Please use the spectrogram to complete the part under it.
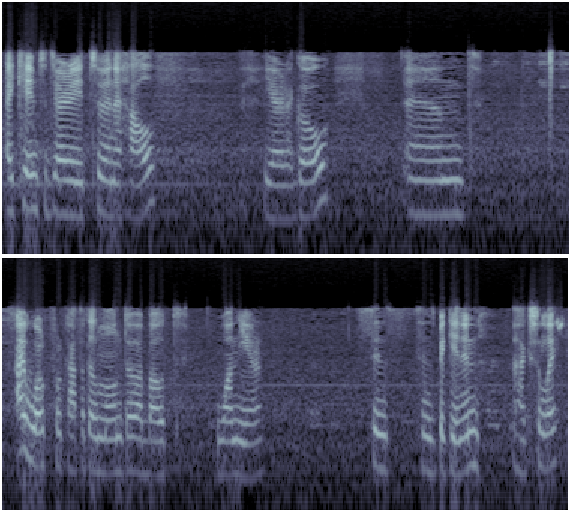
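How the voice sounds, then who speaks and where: A woman from Poland with a Polish accent, telling about her work in simple, halting phrases in an interview. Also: mid-range voice, fairly even intonation, dull audio, noisy background. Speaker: cafe worker. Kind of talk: documentary interview.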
